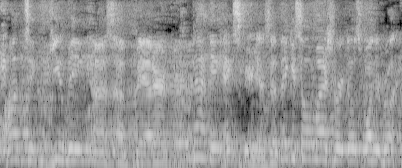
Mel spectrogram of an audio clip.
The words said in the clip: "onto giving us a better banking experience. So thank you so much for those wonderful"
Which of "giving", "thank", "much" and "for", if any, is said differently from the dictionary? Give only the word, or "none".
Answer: none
